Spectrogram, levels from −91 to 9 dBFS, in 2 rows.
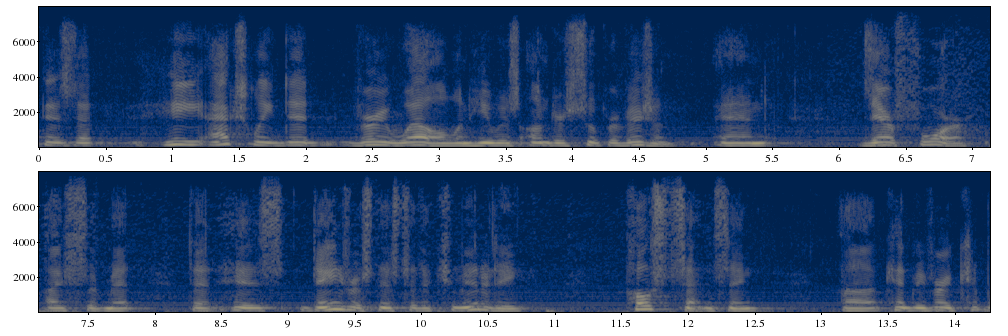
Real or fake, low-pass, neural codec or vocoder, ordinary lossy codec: real; 7.2 kHz; none; Opus, 24 kbps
